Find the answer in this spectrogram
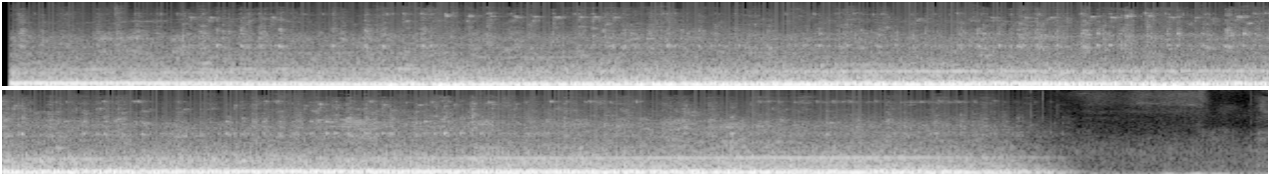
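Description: Bus cabin at highway speed: a loud, steady low rumble of engine and road noise with a thin whine that rises slightly in pitch, cutting off suddenly near the end.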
